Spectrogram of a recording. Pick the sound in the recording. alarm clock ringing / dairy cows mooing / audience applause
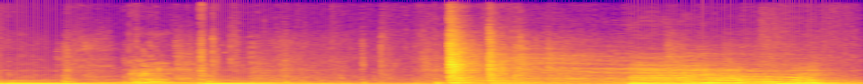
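dairy cows mooing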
